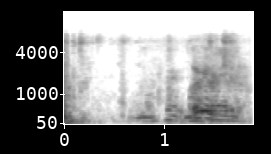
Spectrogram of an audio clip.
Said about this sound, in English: You know, it's breathing on there for you guys, so you can hear the doggies.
